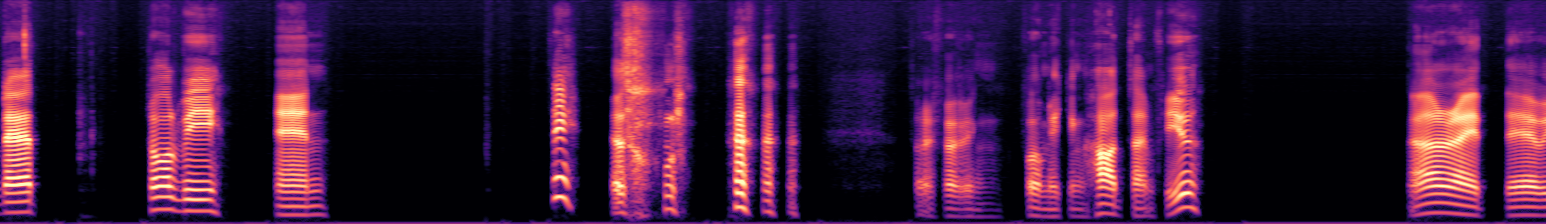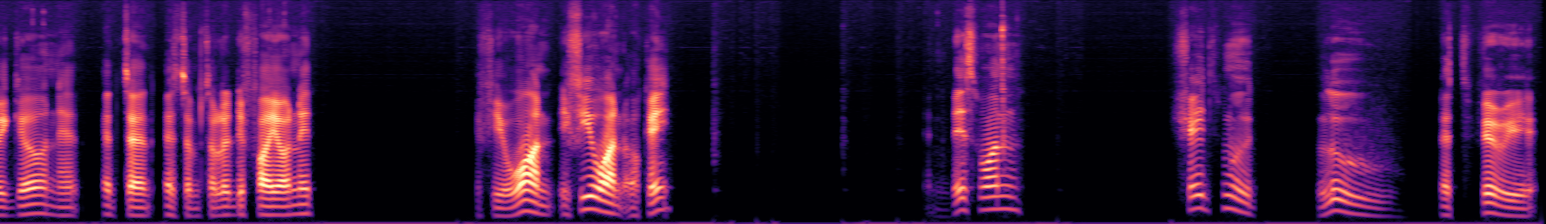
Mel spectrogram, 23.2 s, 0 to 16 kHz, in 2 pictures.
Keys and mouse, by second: 0.6 ctrl+b, 3.7 Tab, 3.9 click, 4.6-5.6 middle drag, 6.0 click, 6.5-8.3 right drag, 9.6-11.4 middle drag, 13.8-15.5 drag, 16.3 right click, 17.0 Tab, 17.3 Tab, 17.5 click, 18.1 shift+middle click, 18.6 click, 19.2 shift+middle drag, 19.8 right click.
